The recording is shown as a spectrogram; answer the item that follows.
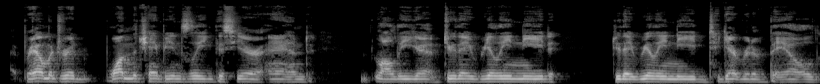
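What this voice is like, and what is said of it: Strained, fading voice. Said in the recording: “I'm losing my voice a little bit.”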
